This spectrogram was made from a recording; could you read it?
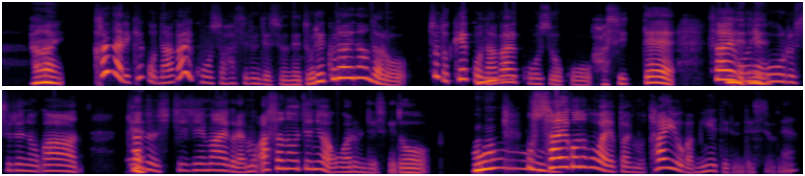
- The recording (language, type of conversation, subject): Japanese, podcast, 地元の祭りでいちばん心に残っている出来事は何ですか？
- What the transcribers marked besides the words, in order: distorted speech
